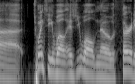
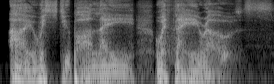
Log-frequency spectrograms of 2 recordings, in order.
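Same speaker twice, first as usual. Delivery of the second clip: very low, very slow, grand, drawn-out delivery; 9 semitones lower than usual. Voicing a robed figure addressing the heroes, in a booming voice. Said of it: "you hear their voice boom".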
